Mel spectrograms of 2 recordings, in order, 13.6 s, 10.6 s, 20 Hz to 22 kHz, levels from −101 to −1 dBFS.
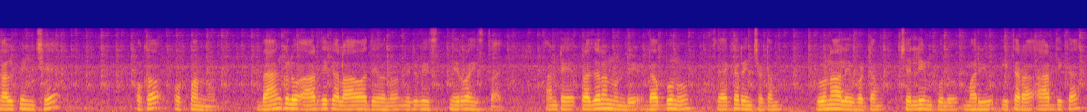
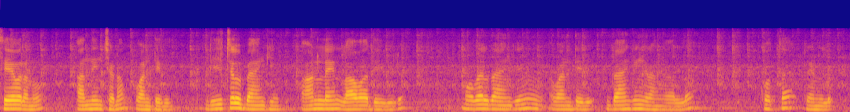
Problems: constant background noise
